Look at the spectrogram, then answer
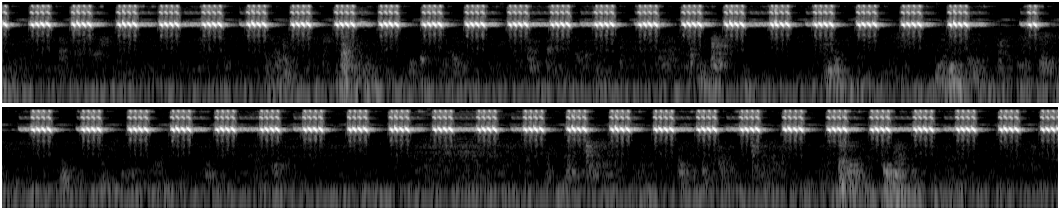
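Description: A cricket gives a continuous run of shrill, high chirps, each pulse sharp and evenly spaced. The rhythm stays fast and regular throughout, with faint low rustling beneath.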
